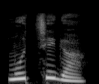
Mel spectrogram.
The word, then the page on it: ಮೋಚಿಕೆ: Kannada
